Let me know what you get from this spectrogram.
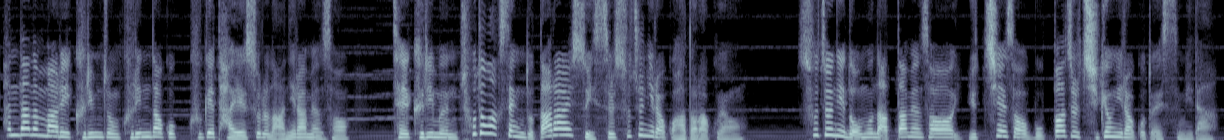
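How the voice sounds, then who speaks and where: Lively woman narrating a personal story. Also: a little high.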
